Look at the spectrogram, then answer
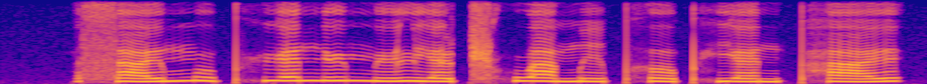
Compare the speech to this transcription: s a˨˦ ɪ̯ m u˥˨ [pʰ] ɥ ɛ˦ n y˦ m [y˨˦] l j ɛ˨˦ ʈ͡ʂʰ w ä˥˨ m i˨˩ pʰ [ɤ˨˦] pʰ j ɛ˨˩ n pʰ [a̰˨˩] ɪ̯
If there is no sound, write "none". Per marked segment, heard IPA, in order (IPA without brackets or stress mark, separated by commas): pʰ, y˨˦, ɤ˨˦, a˨˦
